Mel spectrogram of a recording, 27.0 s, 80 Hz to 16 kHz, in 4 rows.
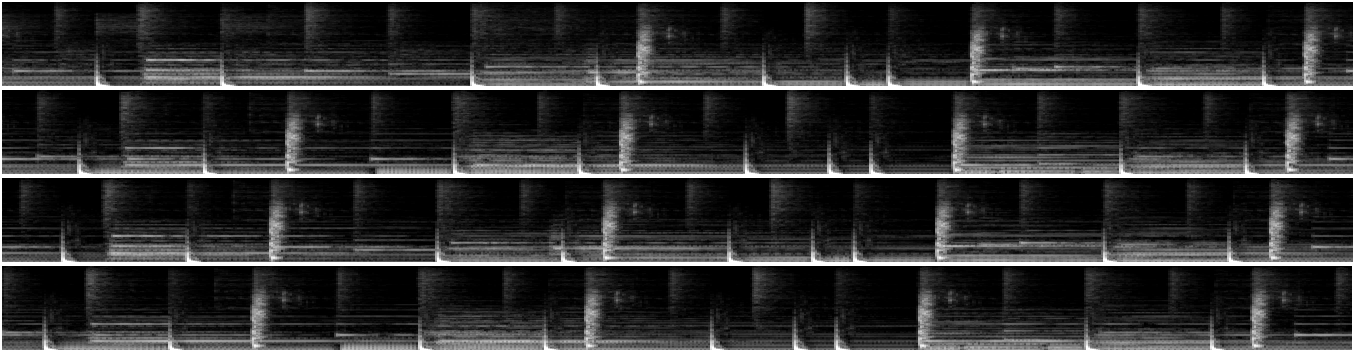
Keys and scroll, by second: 4.6 z, 6.5 z, 10.9 g, 16.3 z, 24.3-25.3 typing.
